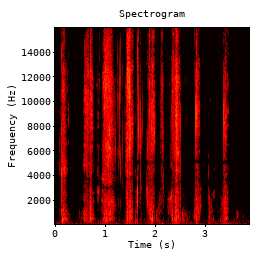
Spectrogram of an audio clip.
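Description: Crunchy chewing and biting while eating a hamburg steak in hayashi sauce, a steady run of many short, fairly loud bites and chews with no talking.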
